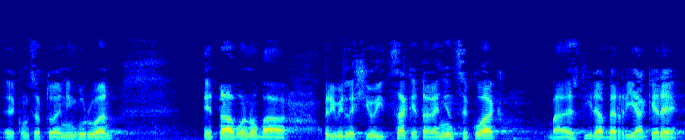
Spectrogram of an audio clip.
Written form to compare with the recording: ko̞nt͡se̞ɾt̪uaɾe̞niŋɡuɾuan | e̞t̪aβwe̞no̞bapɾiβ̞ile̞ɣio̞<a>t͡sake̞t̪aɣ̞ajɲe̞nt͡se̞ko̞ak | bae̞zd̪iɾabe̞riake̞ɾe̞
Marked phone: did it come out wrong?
yes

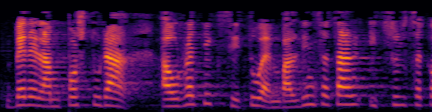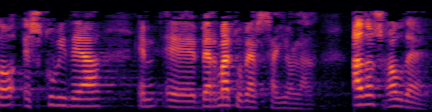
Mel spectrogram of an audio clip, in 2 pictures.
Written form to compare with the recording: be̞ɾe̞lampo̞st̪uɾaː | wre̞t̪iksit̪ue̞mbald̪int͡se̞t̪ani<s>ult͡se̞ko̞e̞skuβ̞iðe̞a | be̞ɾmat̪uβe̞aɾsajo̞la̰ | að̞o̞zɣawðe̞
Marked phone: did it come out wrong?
yes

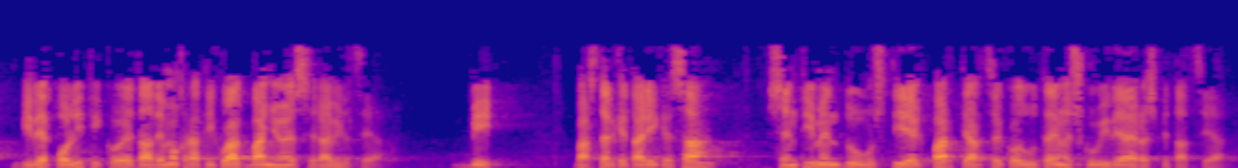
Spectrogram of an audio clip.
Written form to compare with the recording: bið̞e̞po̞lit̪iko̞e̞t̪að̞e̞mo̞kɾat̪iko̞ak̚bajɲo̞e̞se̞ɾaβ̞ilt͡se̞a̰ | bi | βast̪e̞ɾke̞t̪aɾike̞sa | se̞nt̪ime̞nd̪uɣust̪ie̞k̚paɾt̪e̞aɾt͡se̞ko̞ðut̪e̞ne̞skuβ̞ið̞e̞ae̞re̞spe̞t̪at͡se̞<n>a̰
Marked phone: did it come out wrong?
yes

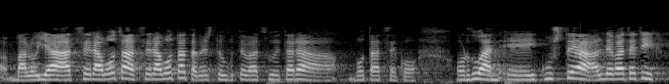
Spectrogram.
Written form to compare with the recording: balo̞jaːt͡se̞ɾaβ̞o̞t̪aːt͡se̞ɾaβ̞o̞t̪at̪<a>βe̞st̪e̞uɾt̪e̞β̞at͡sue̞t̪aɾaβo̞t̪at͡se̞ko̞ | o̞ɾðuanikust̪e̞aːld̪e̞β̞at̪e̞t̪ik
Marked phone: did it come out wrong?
no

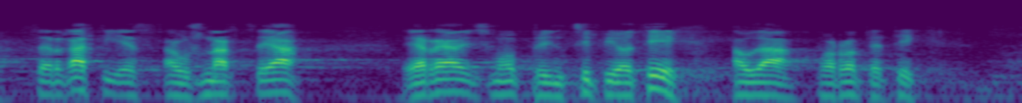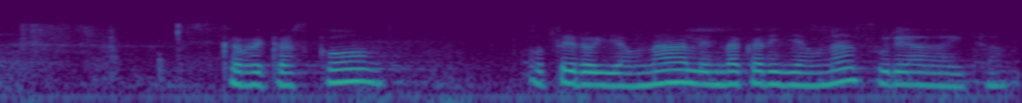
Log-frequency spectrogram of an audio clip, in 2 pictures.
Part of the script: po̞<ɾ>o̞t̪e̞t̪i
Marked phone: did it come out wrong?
yes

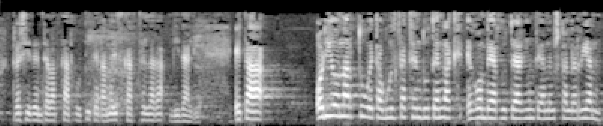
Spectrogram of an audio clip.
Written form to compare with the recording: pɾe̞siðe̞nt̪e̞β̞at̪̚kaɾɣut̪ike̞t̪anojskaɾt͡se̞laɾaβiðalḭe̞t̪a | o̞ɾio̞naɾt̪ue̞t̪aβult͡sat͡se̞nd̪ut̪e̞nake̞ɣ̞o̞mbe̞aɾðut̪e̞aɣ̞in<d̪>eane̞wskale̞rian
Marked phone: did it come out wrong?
yes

